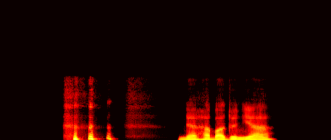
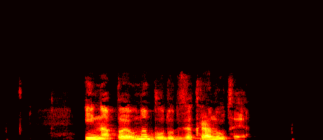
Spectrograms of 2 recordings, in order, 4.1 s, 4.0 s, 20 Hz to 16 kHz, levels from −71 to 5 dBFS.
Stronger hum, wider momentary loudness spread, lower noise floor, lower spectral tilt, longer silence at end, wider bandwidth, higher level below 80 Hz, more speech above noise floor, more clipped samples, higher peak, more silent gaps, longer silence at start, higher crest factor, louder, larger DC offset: neither; about the same, 16 LU vs 14 LU; first, -81 dBFS vs -55 dBFS; first, -9 dB/octave vs -7 dB/octave; second, 0.7 s vs 0.95 s; about the same, 7.4 kHz vs 8 kHz; first, -54 dBFS vs -60 dBFS; first, 65 dB vs 39 dB; neither; about the same, 0 dBFS vs -2 dBFS; neither; second, 0.8 s vs 1.05 s; about the same, 18 dB vs 18 dB; about the same, -16 LUFS vs -16 LUFS; neither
